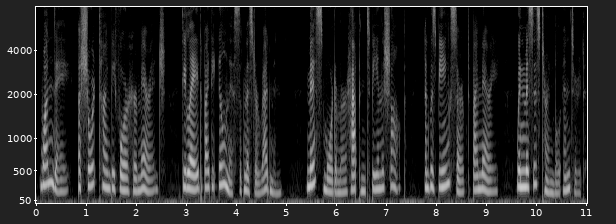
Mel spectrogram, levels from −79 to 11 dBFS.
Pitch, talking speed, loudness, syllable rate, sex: 215 Hz, 180 wpm, -20 LUFS, 5.4 syllables/s, female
